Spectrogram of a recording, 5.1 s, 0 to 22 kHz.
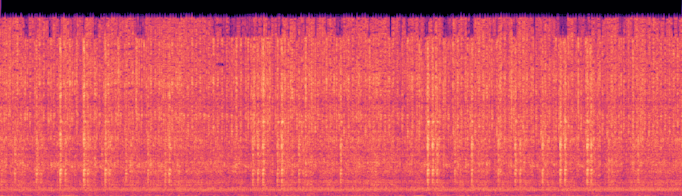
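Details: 2002 Volvo XC70 petrol engine running rough with a misfire, uneven sharp knocks and stumbles over a steady whirring hum; previous owner says it dropped a piston right after a timing belt job, unconfirmed.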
